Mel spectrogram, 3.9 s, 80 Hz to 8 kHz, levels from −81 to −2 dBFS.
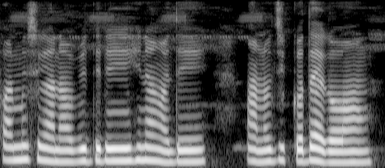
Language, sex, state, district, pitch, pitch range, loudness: Chakma, female, Tripura, Dhalai, 210 Hz, 195-220 Hz, -13 LUFS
